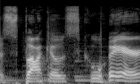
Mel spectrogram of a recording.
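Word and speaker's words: Spocco Square: the world welcome to spaco square is how you say it compete here in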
